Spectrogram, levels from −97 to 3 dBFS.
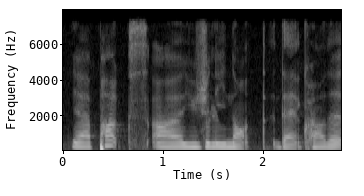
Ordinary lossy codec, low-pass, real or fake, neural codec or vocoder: none; 7.2 kHz; real; none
